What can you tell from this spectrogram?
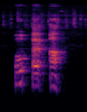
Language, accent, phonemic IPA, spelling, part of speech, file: French, Canada, /o.ə.a/, OEA, proper noun, LL-Q150 (fra)-OEA.wav
- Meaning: initialism of Organisation des États américains (“OAS”)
